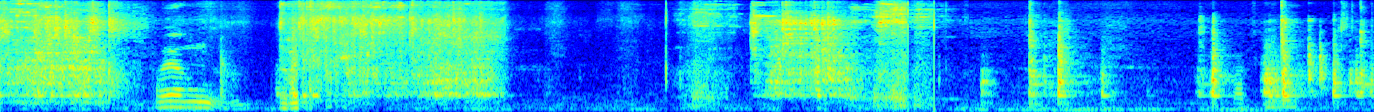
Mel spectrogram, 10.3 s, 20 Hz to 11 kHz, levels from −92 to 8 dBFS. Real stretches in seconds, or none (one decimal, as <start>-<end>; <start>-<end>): 0.0-1.5; 2.7-10.3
